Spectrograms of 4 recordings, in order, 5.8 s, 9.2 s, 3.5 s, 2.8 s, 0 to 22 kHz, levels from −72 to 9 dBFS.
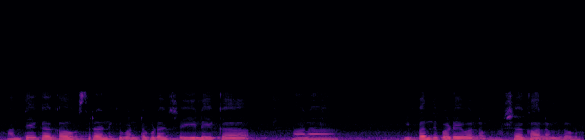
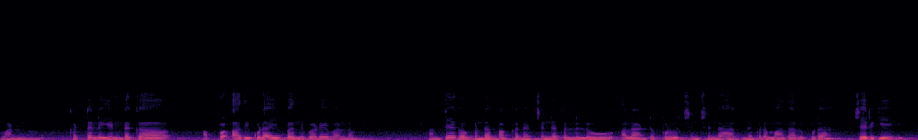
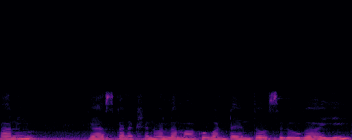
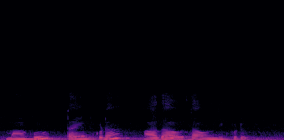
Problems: constant background noise, low volume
